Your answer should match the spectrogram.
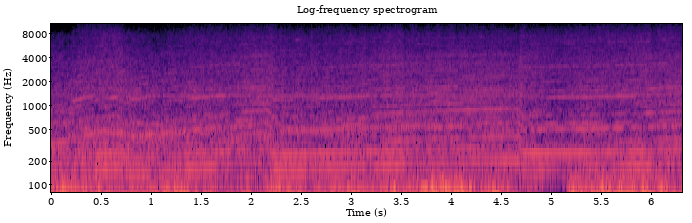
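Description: Race cars in the F1 2020 video game pull away at the French Grand Prix formation lap, several engines rising and shifting in pitch together, loud and steady with repeated gear-change dips.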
